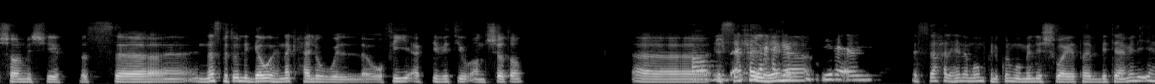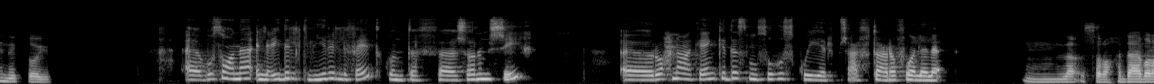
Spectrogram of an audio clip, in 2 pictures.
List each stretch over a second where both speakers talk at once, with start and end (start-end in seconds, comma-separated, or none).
6.9-8.1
